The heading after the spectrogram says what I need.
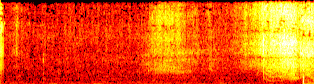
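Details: Podcast host's own mechanical ventilator as he speaks: soft hissing rushes of air rise and fade over a low background rumble, with a brief click near the end, as it delivers breaths; mechanical ventilator.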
